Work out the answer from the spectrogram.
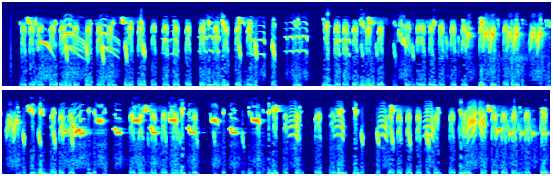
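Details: Song thrush (Turdus philomelos) song used as a hunting lure: a dense, rapid stream of high, clear chirps and flute-like notes, with short phrases following each other almost without pause.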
